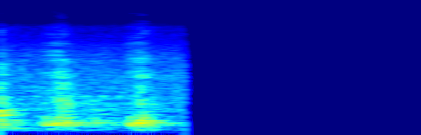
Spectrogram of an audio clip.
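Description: The tail of a woman's speech, then the audio cuts off abruptly to dead silence about a second in.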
